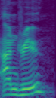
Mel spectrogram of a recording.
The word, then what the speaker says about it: Andreou: Andreou.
